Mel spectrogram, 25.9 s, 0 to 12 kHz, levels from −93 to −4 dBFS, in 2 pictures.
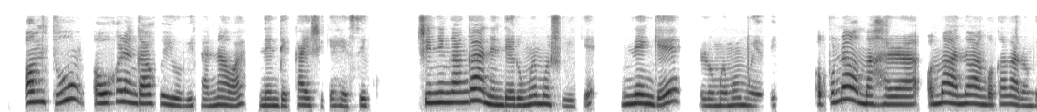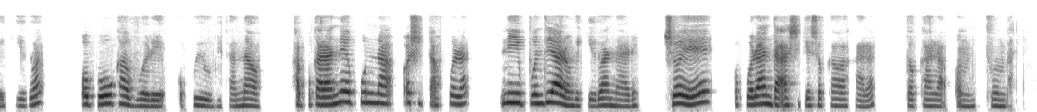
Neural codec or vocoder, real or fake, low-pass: none; real; 7.2 kHz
